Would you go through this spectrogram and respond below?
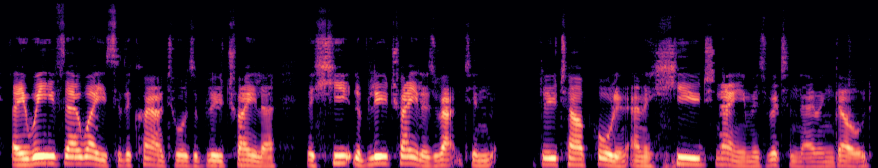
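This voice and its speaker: A man's voice: medium pitch, dry recording. A man narrating a children's book aloud from a script, with dramatic storytelling. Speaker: story reader.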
